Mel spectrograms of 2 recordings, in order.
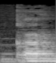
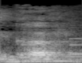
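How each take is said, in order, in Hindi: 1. यह सादी k ध्वनि से शुरू होता है। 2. यह साँस वाली g ध्वनि से शुरू होता है।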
